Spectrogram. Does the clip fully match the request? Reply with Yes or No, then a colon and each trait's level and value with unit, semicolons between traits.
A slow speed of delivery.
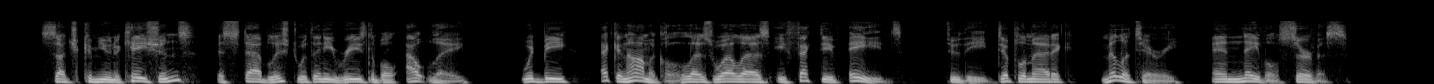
Yes: slow, 90 wpm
